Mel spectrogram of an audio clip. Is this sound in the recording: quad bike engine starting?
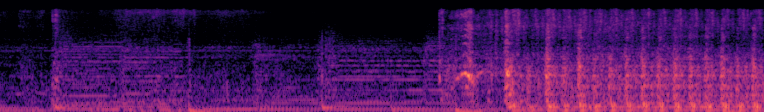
yes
